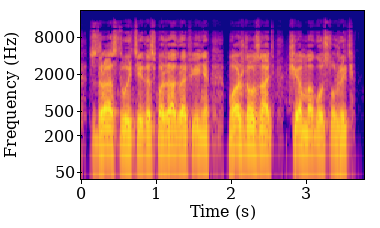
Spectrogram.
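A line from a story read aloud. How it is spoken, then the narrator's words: Timid babbling. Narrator (Russian): парнишка пролепетал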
